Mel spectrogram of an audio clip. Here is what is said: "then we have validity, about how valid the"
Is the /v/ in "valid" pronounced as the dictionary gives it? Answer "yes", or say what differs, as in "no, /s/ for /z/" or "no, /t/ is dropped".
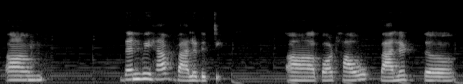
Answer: no, /b/ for /v/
